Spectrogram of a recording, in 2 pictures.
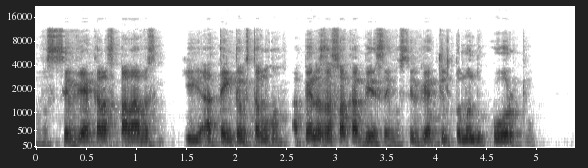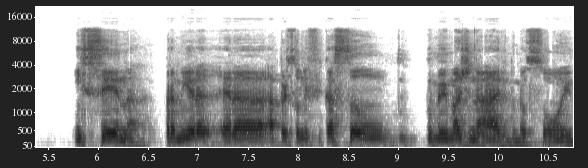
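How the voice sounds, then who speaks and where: A man's voice: medium pitch, slight background noise. A man, telling his story reflectively and animatedly in a conversational interview. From Brazil. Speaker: guest, playwright and poet.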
